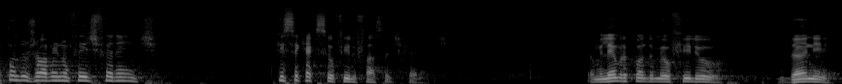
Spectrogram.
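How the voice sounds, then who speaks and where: A middle-aged man with a Brazilian accent preaching a sermon in a church, telling stories conversationally with quick asides to the congregation. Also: mid-range voice, darkish tone. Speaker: pastor. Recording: long hall reverb.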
